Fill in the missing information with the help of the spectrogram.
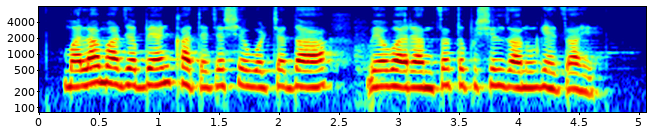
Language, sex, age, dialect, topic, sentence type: Marathi, female, 18-24, Standard Marathi, banking, statement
